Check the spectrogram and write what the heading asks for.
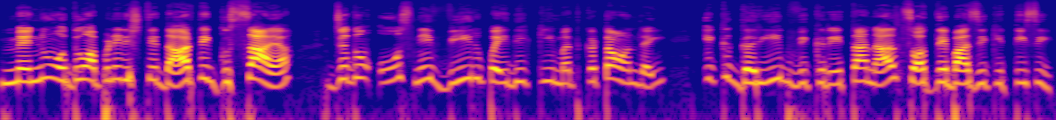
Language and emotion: Punjabi, angry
